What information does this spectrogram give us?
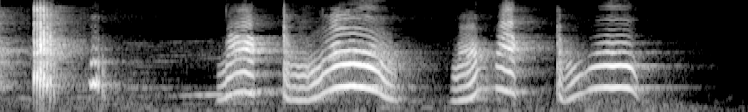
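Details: Indoor talking parrot producing a sharp click, then a series of arching, nasal speech-like syllables in two bursts, each swooping up and down, with short gaps between.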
